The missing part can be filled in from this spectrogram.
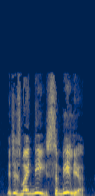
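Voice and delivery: very high, loud exclaiming outcry. A lady addressing a lord about her niece, cried out. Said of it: "cried the lady".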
